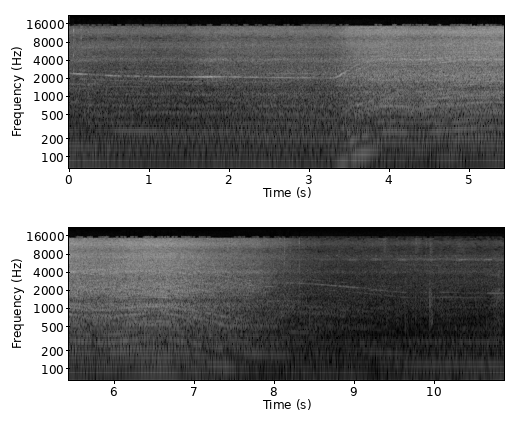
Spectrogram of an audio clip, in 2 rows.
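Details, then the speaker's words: 2005 Ford Five Hundred after the exhaust flanges were clamped together: smooth, even revving with no ticking or puffing; quiet, with no exhaust leaks. "So this is at least quieted down now. Doesn't sound like it has any exhaust leaks at all."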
